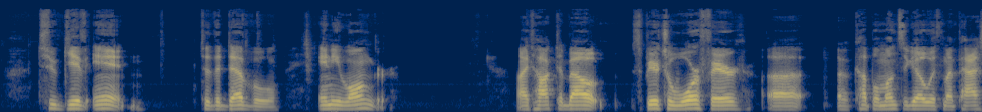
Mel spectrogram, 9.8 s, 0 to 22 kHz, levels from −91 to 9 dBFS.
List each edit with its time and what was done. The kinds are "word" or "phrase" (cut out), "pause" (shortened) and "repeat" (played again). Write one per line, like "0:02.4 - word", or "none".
none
